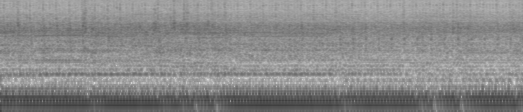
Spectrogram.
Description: This is what it sounds like on the following start up next day. Stalled twice before and now it doesn't run properly at all with this terrible noise that sounds like it's coming from the head.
